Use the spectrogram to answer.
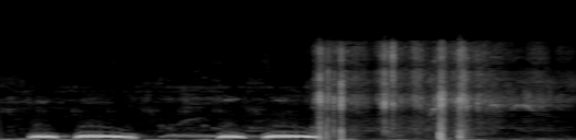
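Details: Spotted dove (cu gáy) from Ninh Thuận, Vietnam, used as a decoy to lure wild doves into a trap. Gives a short run of mellow, mid-pitched coos in the first half, then sharp clattering knocks and rustling.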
